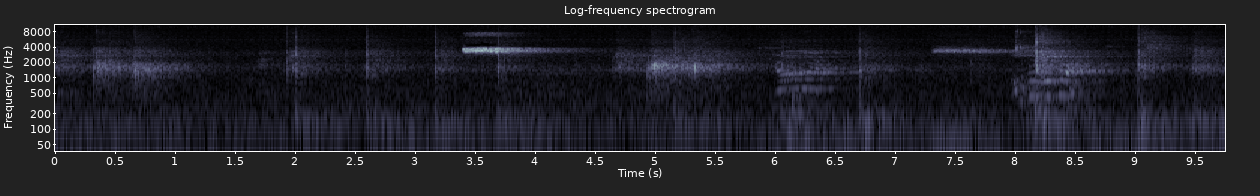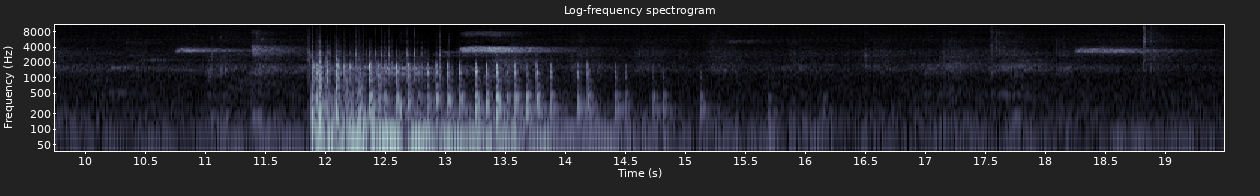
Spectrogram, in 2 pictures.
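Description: A volleyball is struck with sharp smacks in a large echoing gym.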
